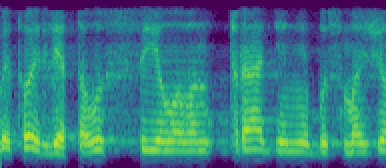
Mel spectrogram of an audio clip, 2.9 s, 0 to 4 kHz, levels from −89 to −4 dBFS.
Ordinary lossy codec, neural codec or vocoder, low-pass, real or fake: MP3, 32 kbps; codec, 16 kHz in and 24 kHz out, 1 kbps, XY-Tokenizer; 3.6 kHz; fake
